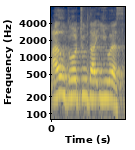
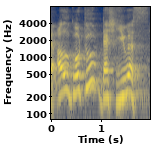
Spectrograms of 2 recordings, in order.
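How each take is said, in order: First: Very slow, putting the in the gap; slow answer read. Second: Very slow, word by word, pausing on the dash; slow blank-filling read. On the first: Teacher giving students the filled answer, slow and deliberate. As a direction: spell out the answer slowly. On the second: Teacher reading the exercise to students, slow and deliberate. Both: Shown as a demonstration. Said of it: "আমি কি করব?".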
